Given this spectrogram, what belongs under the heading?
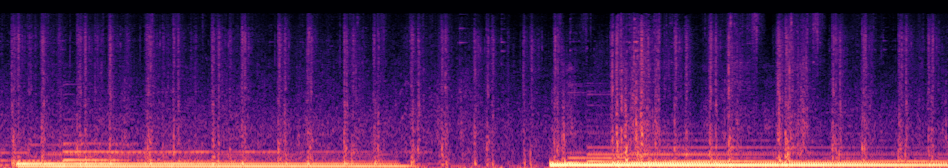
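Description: Horse hooves clip-clop in a steady walking rhythm on a ranch in The Last of Us, moderately close over a low droning background that briefly drops out and returns louder.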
